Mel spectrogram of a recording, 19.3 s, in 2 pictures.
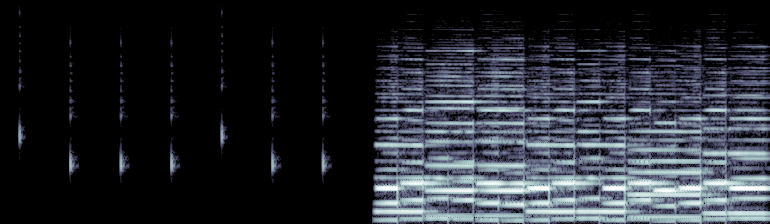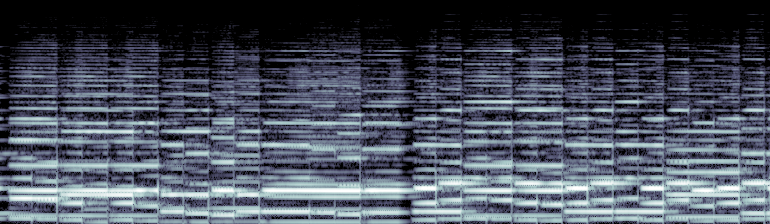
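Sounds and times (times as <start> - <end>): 
play-along backing music without clarinet: 4.7 - 19.2.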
